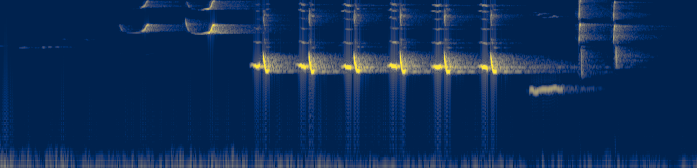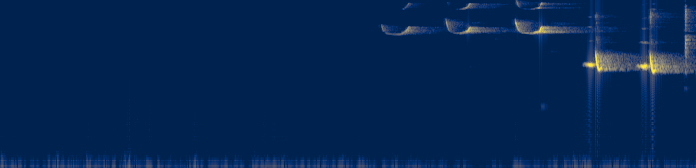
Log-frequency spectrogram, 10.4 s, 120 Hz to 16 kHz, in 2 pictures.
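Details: Morning song of a thrush nightingale in Park 50-letiya Oktyabrya, Moscow, 11 May 2016: high thin notes lead into five quick repeated chirps, a pause, then the phrase starts again. Low background rumble throughout.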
